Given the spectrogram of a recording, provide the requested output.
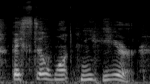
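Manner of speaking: ordinary talk, nothing marked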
